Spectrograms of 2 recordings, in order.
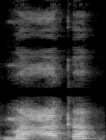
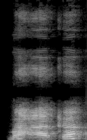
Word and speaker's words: معك: But look how it comes with immediately ma'a and then ka.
